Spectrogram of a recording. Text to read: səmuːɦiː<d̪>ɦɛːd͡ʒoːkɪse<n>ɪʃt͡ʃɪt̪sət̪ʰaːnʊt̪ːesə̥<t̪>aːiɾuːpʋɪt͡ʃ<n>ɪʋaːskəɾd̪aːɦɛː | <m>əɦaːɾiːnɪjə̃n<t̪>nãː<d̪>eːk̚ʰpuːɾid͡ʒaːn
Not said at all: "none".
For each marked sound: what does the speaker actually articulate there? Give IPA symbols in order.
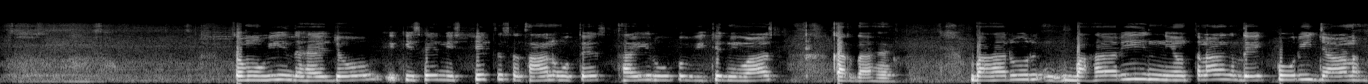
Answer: d̪, n, t̪ʰ, n, b, t̪, d̪

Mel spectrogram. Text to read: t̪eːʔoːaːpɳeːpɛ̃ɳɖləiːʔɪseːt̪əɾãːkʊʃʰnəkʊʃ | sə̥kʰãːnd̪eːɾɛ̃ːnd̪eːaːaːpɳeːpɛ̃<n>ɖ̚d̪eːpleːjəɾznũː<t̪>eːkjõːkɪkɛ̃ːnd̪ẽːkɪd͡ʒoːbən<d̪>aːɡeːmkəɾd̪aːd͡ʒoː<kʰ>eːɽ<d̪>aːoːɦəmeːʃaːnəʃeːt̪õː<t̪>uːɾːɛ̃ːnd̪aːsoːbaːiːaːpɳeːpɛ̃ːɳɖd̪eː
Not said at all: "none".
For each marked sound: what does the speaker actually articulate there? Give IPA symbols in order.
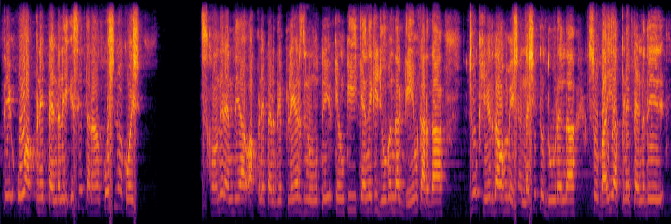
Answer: ɳ, t̪, d̪, kʰ, d̪, d̪

